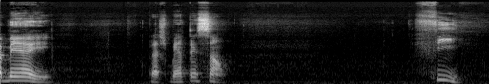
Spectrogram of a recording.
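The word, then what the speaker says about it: φι: Fi. Fi correspondente ao F no português.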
